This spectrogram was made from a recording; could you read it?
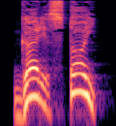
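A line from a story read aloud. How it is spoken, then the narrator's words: Exclaiming. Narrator (Russian): воскликнул Люпин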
